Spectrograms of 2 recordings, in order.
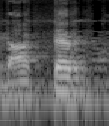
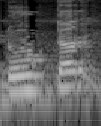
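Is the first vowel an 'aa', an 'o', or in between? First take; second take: aa; o. First: The first vowel is an open 'aa'. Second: The first vowel is a rounded 'o'. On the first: "ना आ है" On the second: "ना ओ है"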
